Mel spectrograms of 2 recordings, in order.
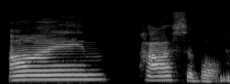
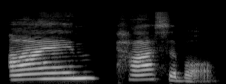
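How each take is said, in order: First: The first syllable is long and fully stressed. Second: The same.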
